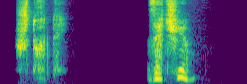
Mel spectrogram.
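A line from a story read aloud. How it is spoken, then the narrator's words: Whispered question. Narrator (Russian): спросила шепотом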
